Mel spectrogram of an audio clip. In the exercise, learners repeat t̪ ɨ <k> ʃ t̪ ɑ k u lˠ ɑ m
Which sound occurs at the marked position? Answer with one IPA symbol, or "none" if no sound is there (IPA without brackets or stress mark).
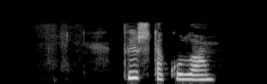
none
